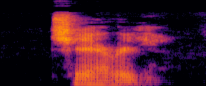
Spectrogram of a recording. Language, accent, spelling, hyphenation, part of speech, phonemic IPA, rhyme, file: English, Southern England, chary, cha‧ry, adjective / adverb, /ˈt͡ʃɛəɹi/, -ɛəɹi, En-uk-chary.oga
- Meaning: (adjective) 1. Careful, cautious, shy, wary 2. Excessively particular or fussy about details; fastidious 3. Not disposed to give freely; not lavish; frugal, sparing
